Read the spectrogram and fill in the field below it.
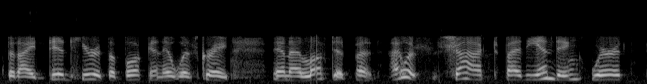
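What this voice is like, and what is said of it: Raspy voice. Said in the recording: “pardon me for my raspy voice. I had surgery last week”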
